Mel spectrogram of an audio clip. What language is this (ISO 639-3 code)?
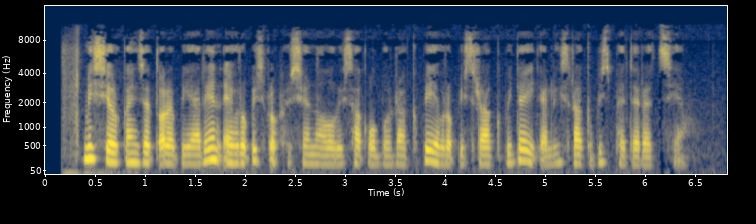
kat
